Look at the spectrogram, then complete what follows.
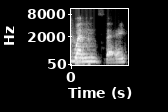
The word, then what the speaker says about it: Wednesday: um for wednesday so you don't pronounce the d actually it's silent wednesday thailand so it's just wednesday just uh without the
